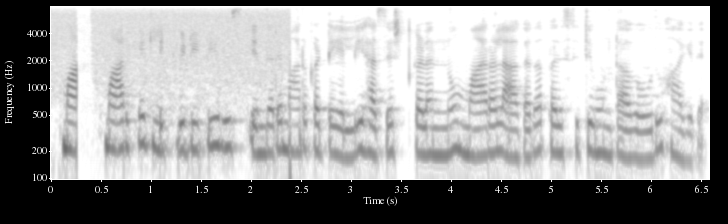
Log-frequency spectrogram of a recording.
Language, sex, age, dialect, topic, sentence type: Kannada, male, 31-35, Mysore Kannada, banking, statement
